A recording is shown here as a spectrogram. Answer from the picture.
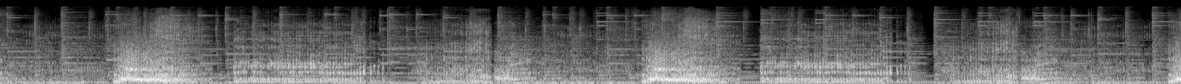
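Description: Tiger roaring twice, about five seconds apart, each roar lasting about a second, over background music.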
